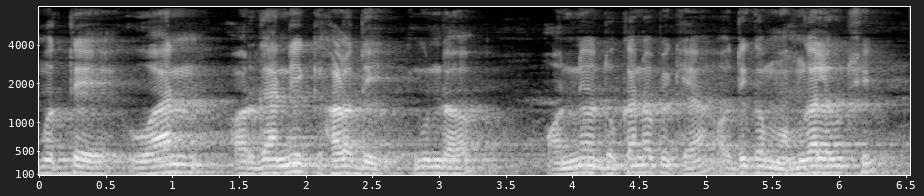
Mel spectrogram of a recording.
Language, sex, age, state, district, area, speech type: Odia, male, 60+, Odisha, Khordha, rural, read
